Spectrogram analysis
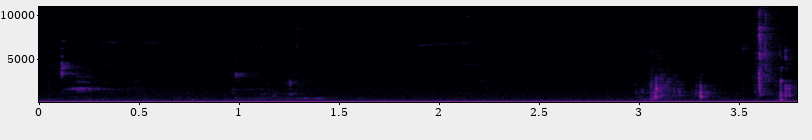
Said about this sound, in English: I'm going to take a big drink. Here we go. Ready?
